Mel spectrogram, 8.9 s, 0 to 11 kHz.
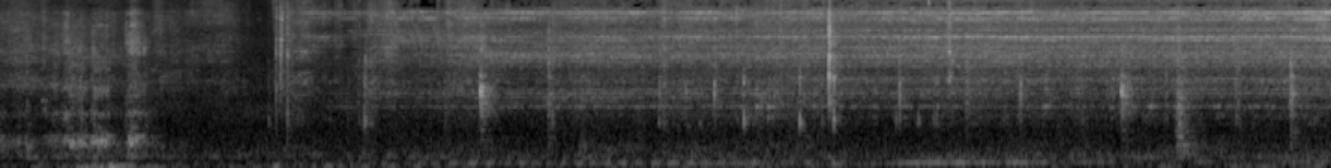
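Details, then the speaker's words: Leak-down test on cylinder eight of a '51 engine after burnout damage: steady airy hiss under handling knocks, about 80 in and 65 held in the cylinder, air blowing into the crankcase; leak point not yet confirmed. "leaking massively over here yeah this one actually looks better yeah i'm at almost 80 and i'm about 65 in the cylinder so i'm blowing on the crankcase over here"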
